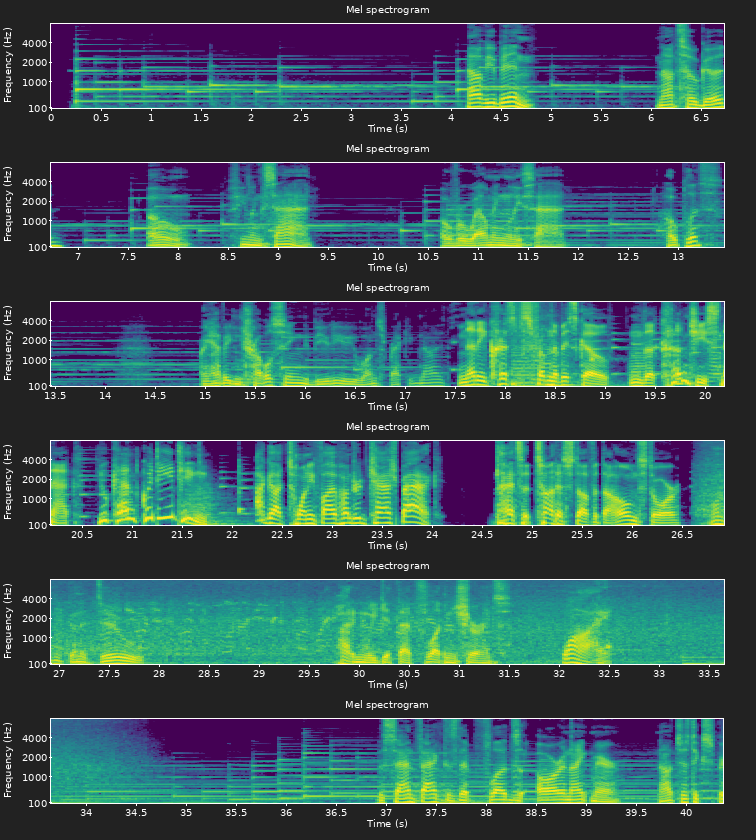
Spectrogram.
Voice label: commercial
